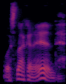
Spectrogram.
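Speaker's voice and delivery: low retold self-talk; talking to himself. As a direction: mutter to yourself in mild amazement. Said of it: "talk to themselves".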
